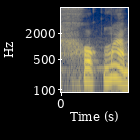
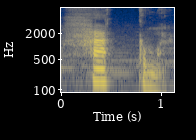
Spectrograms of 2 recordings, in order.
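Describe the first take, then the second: First: The first vowel is an o sound. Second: The first vowel is an a sound. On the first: The speaker calls it right. "dibaca adalah hokma" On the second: The speaker calls it wrong. "bukan hakma"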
